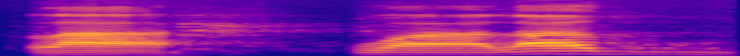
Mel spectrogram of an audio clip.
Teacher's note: harokat lam fathahnya jangan sampai terseret masuk ke dot, terpengaruh oleh dot, sehingga ada suara laut, walaud do.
